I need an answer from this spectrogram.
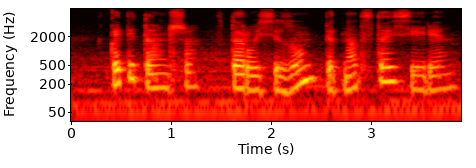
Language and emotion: Russian, neutral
